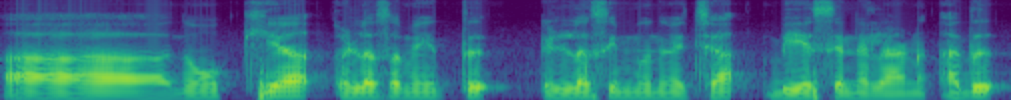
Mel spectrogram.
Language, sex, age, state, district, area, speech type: Malayalam, male, 18-30, Kerala, Kasaragod, rural, spontaneous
